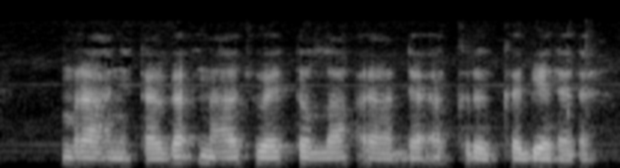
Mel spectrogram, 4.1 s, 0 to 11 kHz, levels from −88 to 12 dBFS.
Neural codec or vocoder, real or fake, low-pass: none; real; 7.2 kHz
